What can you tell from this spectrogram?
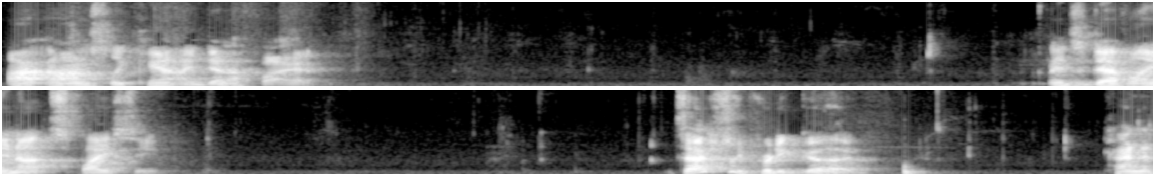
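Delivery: talking while chewing candy; slightly muffled chewy speech; mouth full, chewing. Real, not acted. Seen 0: Bit the sweet at -7; mouth moves as if chewing while talking.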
